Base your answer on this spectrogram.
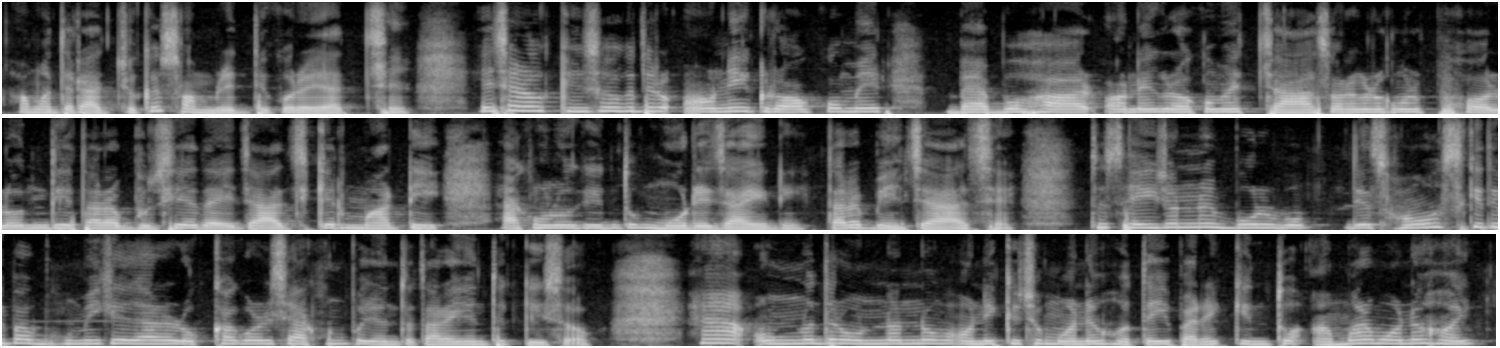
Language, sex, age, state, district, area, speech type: Bengali, female, 18-30, West Bengal, Jalpaiguri, rural, spontaneous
